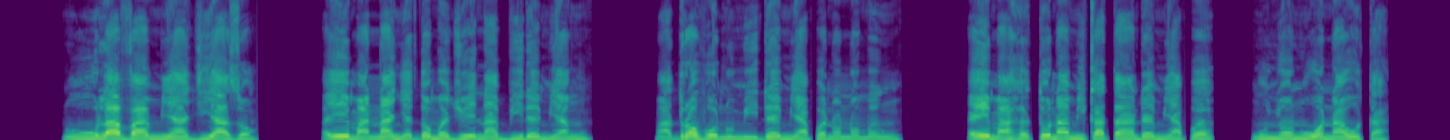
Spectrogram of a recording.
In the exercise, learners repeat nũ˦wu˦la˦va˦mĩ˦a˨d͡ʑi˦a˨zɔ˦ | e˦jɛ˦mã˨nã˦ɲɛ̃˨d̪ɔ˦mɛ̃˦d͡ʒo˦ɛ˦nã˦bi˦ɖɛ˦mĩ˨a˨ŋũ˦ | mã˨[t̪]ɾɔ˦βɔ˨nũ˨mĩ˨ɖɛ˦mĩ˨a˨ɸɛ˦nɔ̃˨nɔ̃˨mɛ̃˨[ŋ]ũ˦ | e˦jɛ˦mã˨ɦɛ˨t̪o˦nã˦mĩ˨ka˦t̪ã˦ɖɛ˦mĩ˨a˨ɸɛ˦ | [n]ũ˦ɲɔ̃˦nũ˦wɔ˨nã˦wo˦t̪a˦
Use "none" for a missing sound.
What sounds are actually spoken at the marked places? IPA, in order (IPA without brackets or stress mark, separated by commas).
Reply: d̪, ŋ, ŋ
